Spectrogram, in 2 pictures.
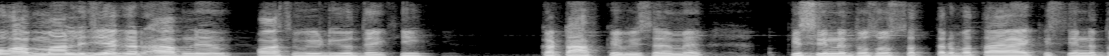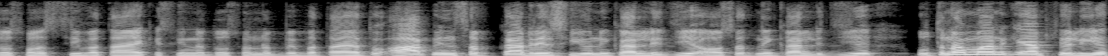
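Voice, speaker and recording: A man hosting an online video, explaining and advising viewers in an informal way, often repeating and rephrasing his points. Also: high-pitched. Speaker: YouTube exam-advice host.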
